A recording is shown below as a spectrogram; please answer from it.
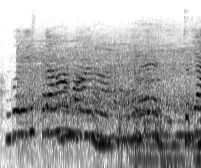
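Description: A small girl singing, in short phrases with some held notes.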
